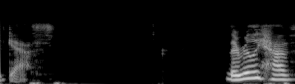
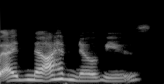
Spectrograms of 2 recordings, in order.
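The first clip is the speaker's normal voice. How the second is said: ordinary delivery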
